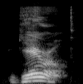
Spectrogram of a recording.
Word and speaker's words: Geralt: let me all right so i hope i pronounced his name right um jared is it gerald geralt yeah daryl geralt from the witcher and we're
